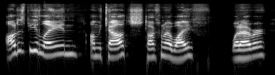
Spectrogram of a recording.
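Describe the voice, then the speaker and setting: Man, fairly high voice, tired low-key chat, dry close sound. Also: normal speed, no echo. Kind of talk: casual chat.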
